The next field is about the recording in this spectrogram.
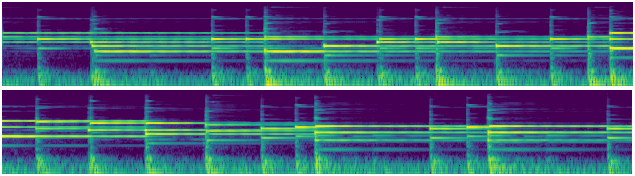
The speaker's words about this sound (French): Alors c'est parti, je vais pouvoir vous mettre une berceuse dans les oreilles et vous allez me dire vos, vos ressentis.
